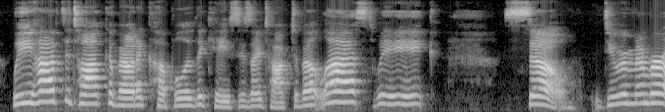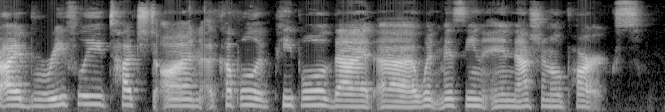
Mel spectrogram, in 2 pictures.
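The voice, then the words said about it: Scratchy, hoarse voice. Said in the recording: “my voice is all scratchy again ... I'm trying to lose my voice, but it's coming back ... So I apologize for the scratchy voice again.”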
